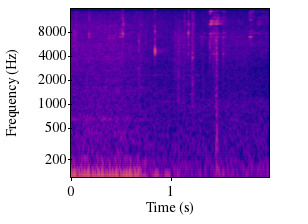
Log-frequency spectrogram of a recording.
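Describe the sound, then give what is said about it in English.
Keys jangle and clink in short metallic bursts as someone searches for the key to turn on a gas pump, over a steady low rumble like an idling car, moderately loud, with no one talking. “Yeah, they're trying to find the key to turn on the gas pump.”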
